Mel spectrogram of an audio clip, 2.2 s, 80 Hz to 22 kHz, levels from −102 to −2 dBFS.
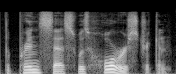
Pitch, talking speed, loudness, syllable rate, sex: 120 Hz, 135 wpm, -17 LUFS, 4.0 syllables/s, male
